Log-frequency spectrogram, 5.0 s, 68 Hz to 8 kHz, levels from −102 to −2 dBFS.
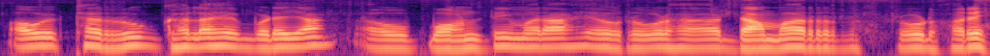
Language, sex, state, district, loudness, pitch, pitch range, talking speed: Chhattisgarhi, male, Chhattisgarh, Rajnandgaon, -22 LUFS, 150 Hz, 140-160 Hz, 220 wpm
